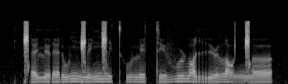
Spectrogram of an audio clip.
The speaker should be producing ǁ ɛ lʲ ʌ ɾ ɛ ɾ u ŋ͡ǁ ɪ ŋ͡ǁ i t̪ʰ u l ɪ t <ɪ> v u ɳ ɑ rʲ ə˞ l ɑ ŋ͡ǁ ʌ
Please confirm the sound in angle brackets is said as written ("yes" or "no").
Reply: yes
